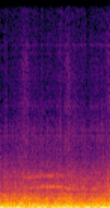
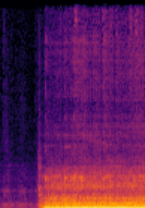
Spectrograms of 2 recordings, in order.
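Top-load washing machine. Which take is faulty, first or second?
second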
